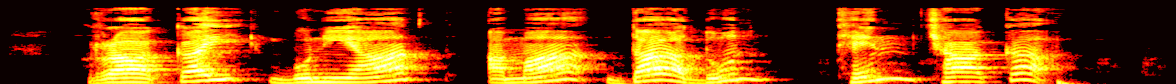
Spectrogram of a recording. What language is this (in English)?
Domaaki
